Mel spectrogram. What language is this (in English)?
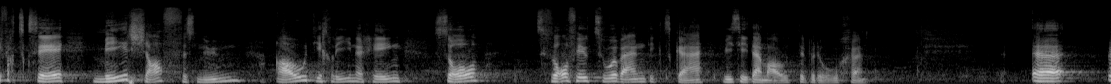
Swiss German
